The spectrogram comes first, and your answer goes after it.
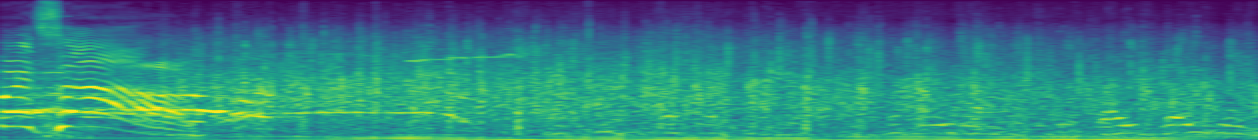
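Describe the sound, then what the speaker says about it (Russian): Boxing arena crowd applauding the fighters after a WBC eliminator bout, loud sustained clapping and crowd noise throughout, with a brief whistle-like tone near the start. "Аплодисменты бойцам!"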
